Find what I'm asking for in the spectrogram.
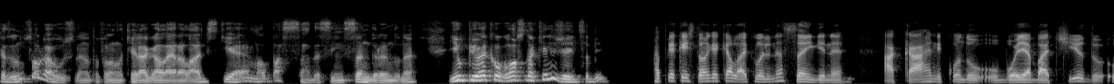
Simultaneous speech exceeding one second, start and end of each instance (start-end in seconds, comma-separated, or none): none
